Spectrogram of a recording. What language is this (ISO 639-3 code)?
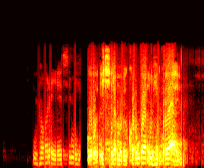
kin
